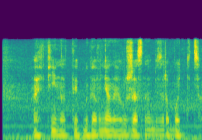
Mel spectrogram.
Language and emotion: Russian, neutral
